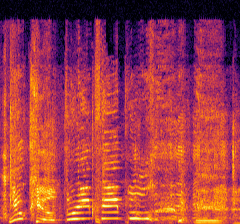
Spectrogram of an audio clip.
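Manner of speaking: high, loud, drawn-out question; stretched, shrieky incredulous question; shocked disbelief. Acted. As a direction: react in hammed-up horror. Acted villain reacting to cellmate's crimes.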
